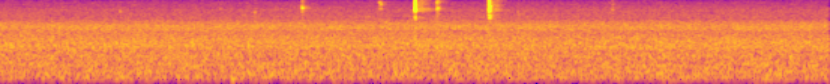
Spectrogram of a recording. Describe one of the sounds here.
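A short game sound effect clicks as an item is collected.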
